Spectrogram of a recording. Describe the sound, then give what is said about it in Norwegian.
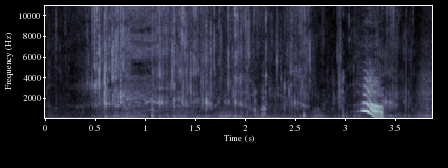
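Popcorn being eaten, faint crunching and chewing with soft rustle, then one louder crisp crunch near the end. “Det smaker popcorn som har, den føles som den har vært ut av posen litt.”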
